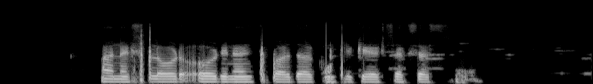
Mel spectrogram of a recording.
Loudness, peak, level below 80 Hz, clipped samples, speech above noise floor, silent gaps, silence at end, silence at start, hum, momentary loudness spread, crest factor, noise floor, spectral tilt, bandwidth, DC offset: -19 LUFS; -2 dBFS; -52 dBFS; under 0.1%; 39 dB; 5.40-5.48 s; 0 s; 1 s; none; 7 LU; 18 dB; -58 dBFS; -8.5 dB/octave; 7 kHz; under 0.1%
